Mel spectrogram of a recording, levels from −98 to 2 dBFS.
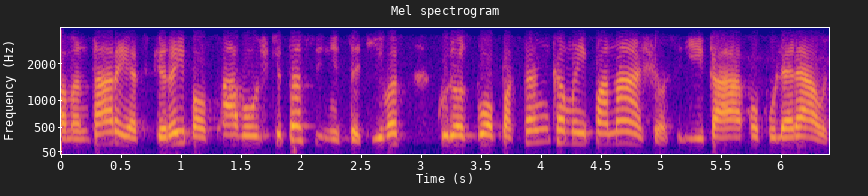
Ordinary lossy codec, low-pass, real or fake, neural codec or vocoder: Opus, 24 kbps; 3.6 kHz; real; none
